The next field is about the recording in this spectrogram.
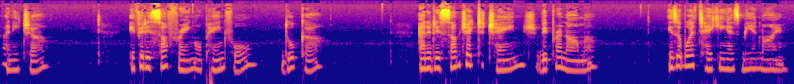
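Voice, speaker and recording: A woman teaching a guided meditation in soft, deliberate phrases with many pauses and a breathy fall at phrase ends. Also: lowish voice.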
